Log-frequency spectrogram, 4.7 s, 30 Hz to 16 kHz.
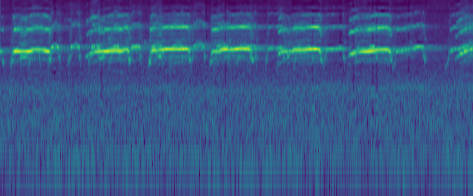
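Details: Loud osprey calls from the Glaslyn nest cam on 26 August, while the young are fed fish. Piercing whistled notes come in uneven pairs and runs, with brief gaps between them.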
